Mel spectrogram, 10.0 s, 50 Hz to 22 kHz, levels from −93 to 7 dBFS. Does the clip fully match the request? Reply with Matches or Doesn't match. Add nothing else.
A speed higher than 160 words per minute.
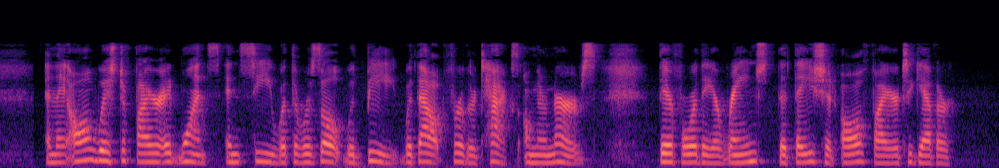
Matches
